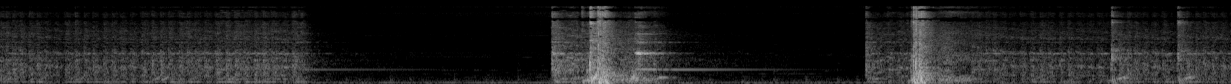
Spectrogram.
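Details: Rebuilt aluminum 5.3 LS turbo for 2014 Dodge Grand Caravan swap, harness temporarily hard-wired: short cranking bursts with uneven pops and stumbles, never idling; tune still has 80 lb/hr injector data with 29 lb/hr injectors fitted, far too lean.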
